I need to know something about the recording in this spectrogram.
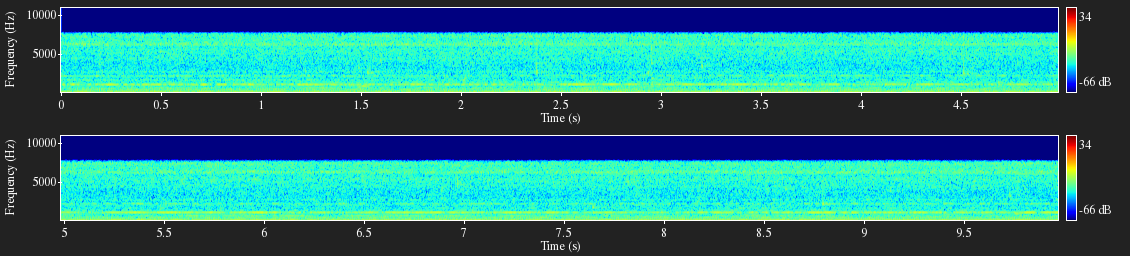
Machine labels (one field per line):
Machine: pump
